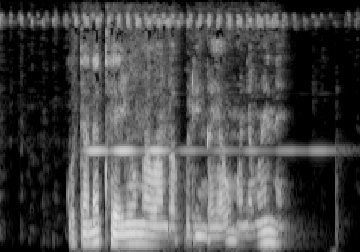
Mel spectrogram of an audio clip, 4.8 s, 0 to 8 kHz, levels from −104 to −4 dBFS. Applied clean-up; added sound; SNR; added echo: classical method log-MMSE.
